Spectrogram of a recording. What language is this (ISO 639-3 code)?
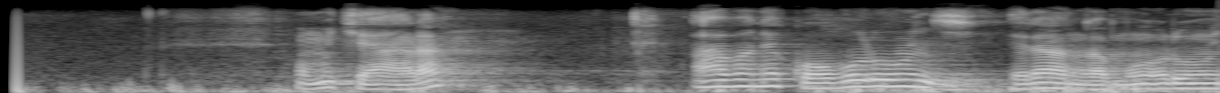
xog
